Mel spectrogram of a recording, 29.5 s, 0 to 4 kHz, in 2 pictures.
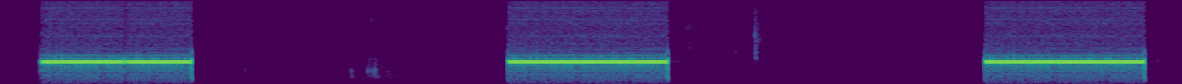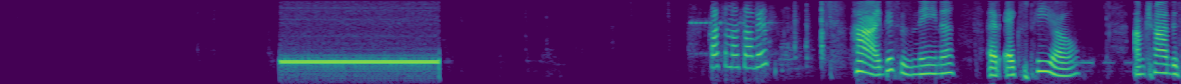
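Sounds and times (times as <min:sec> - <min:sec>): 
telephone ringback tone while a call is being transferred: 0:00.5 - 0:02.4, 0:06.4 - 0:08.4, 0:12.3 - 0:14.3, 0:18.3 - 0:20.3
speech: 0:23.7 - 0:24.6, 0:25.5 - 0:28.4, 0:29.0 - 0:29.5.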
